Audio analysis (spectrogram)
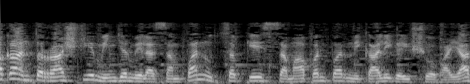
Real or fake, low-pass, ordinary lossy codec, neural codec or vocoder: real; 7.2 kHz; none; none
